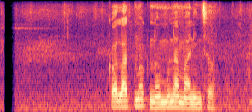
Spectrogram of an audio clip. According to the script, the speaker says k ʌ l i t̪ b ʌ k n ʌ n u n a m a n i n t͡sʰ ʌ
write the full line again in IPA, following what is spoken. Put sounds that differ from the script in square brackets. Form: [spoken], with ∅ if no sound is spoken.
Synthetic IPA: k ʌ l [a] t̪ [m] ʌ k n ʌ [m] u n a m a n i n t͡sʰ ʌ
